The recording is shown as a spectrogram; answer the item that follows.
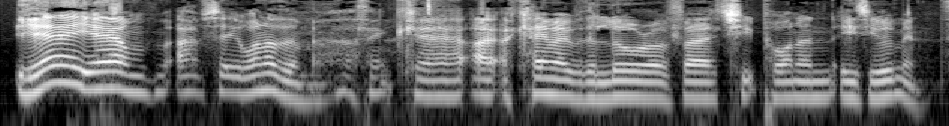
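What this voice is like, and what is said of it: South London English accent. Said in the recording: “your accent is not Australian ... South London, mate.”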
